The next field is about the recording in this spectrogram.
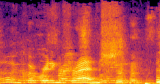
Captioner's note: laughter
